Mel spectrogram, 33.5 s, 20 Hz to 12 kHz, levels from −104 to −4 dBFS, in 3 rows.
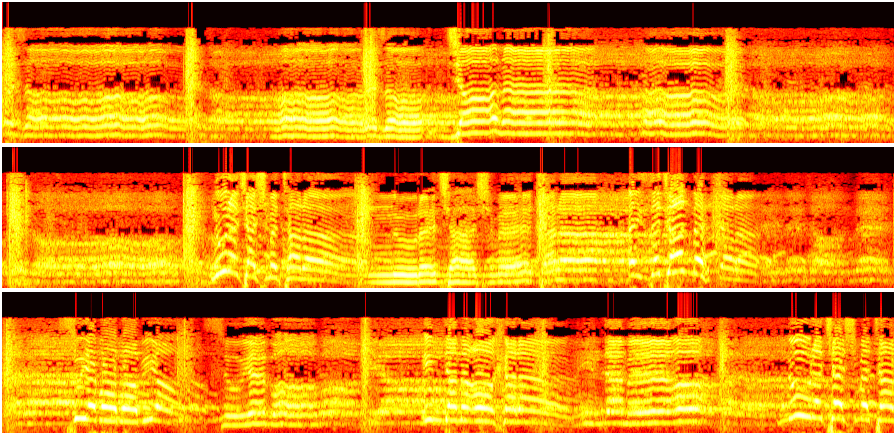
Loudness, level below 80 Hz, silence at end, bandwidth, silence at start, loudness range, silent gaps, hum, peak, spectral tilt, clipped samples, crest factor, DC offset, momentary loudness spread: -12 LUFS; -46 dBFS; 0 s; 11 kHz; 0 s; 5 LU; none; none; 0 dBFS; -3 dB/octave; under 0.1%; 12 dB; under 0.1%; 13 LU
